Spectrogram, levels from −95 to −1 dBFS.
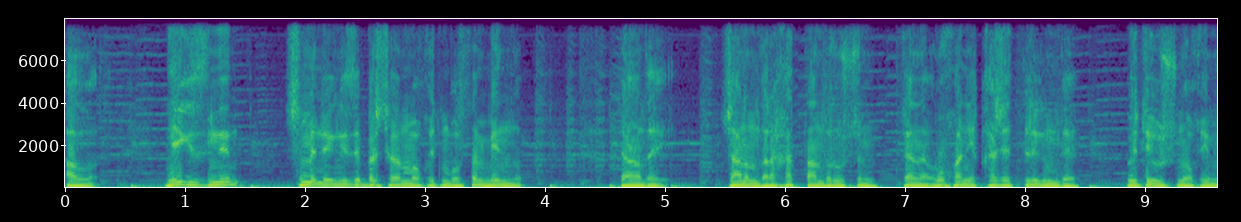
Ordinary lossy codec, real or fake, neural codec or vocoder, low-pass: none; real; none; none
